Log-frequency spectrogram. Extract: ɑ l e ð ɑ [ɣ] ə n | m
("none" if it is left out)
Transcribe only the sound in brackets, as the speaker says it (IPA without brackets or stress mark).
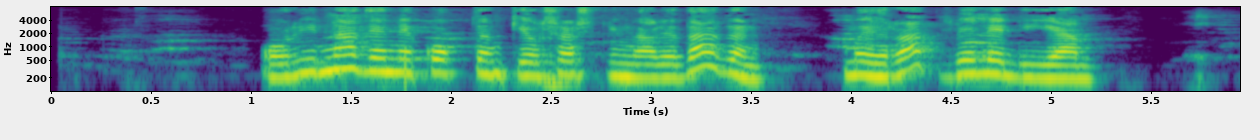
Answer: ɣ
